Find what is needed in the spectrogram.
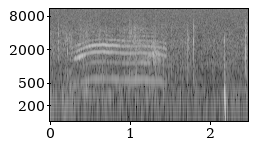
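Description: A single drawn-out high vocal call, about a second long, rising slightly at first and then held level, over a faint steady hum.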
